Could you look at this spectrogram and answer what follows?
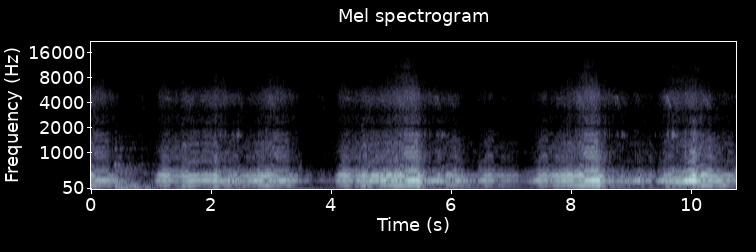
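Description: A bee buzzing, swelling and fading in about four passes, as if flying close by and away again, with a brief lull a little under four seconds in.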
